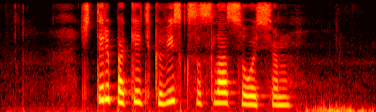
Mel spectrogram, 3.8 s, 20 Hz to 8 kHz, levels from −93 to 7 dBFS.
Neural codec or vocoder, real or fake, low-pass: none; real; 7.2 kHz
